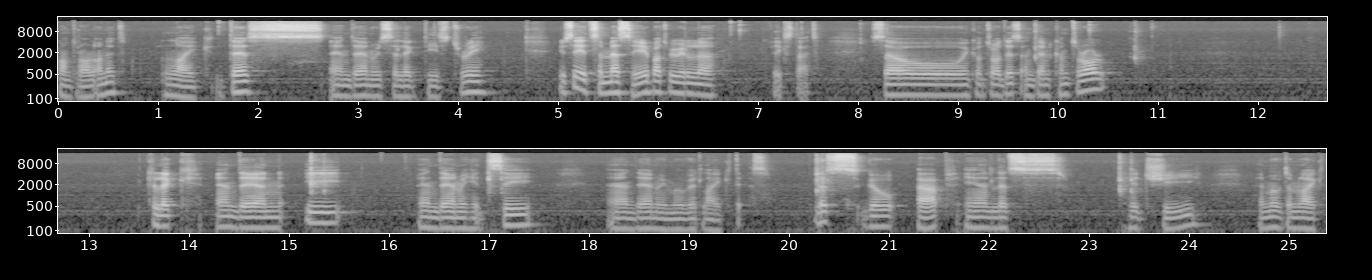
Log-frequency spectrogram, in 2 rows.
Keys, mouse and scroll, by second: 2.0 middle click, 6.6 click, 10.1 ctrl+click, 10.9 middle click, 20.1 middle click, 20.2 KP_7, 23.2 g.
